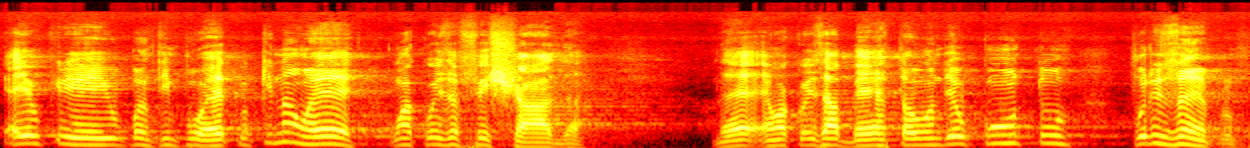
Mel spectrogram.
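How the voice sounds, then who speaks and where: A man's voice: high-pitched, normal speed. An older man from Rio Grande do Norte, a poet telling stories to a live audience and declaiming his verses. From Brazil, Rio Grande do Norte. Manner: animated, declamatory when reciting verse. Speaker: poet and storyteller. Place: cultural center hall. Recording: long hall reverb.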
